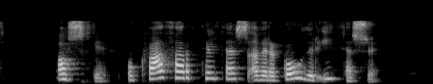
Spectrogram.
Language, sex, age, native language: Icelandic, female, 50-59, Icelandic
